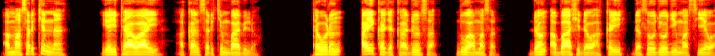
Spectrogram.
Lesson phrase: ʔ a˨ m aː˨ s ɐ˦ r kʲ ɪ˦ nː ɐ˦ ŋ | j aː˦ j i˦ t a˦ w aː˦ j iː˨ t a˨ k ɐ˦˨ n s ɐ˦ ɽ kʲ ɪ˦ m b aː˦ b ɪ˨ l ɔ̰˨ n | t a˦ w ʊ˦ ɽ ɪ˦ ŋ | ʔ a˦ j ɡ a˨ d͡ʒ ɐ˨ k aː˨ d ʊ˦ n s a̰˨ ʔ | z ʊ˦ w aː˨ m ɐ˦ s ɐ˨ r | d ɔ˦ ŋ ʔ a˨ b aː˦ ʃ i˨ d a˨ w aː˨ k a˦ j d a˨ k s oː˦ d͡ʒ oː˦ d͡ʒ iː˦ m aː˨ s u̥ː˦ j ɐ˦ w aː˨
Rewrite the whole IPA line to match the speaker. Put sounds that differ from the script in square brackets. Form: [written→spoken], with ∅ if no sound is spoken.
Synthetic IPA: ʔ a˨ m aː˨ s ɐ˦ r kʲ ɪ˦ nː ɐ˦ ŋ | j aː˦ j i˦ t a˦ w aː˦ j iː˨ [t→ʔ] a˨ k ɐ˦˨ n s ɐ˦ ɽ kʲ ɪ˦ m b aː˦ b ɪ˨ l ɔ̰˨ n | t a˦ w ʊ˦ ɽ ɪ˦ ŋ | ʔ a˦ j [ɡ→k] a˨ d͡ʒ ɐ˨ k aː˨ d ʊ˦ n s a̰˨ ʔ | z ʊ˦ w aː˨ m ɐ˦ s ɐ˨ r | d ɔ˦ ŋ ʔ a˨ b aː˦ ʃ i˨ d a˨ w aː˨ k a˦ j d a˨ [k→∅] s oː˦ d͡ʒ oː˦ d͡ʒ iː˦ m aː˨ s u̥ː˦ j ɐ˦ w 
